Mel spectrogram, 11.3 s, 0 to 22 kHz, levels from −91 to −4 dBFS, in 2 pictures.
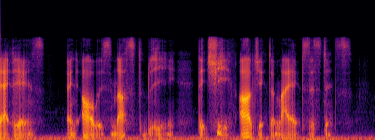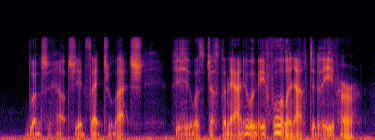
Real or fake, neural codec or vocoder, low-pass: fake; autoencoder, 22.05 kHz, a latent of 192 numbers a frame, VITS, trained on many speakers; 7.2 kHz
